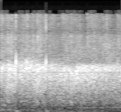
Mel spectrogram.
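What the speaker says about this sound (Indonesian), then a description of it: "Tepuk tangan yang berikan Tuhan Yesus." A church congregation applauds in dense, steady clapping that fills the whole moment, loud and close with no voices rising above it.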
